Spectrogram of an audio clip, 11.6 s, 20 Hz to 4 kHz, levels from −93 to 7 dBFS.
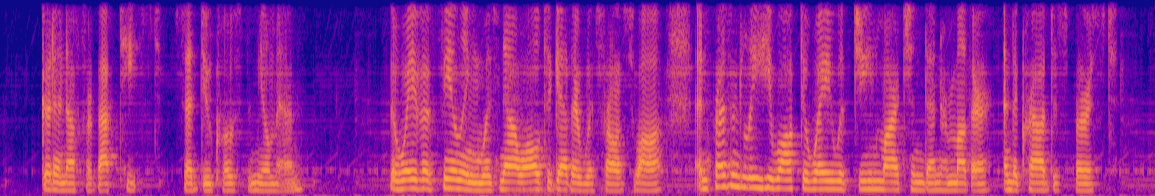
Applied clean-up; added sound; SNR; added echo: neural separator model SepFormer DNS4.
